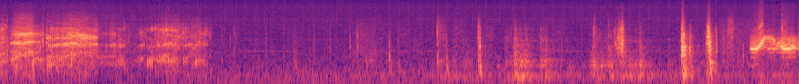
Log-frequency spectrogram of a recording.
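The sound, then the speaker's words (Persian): Cartoonish pig grunts and squeals come in bursts, loud at the start and again near the end, with springy, bouncy sound effects and scattered clatter in between. No one speaks. “اول اون خوکو بده به من.”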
